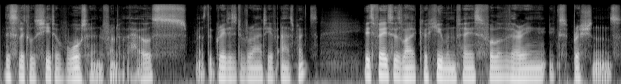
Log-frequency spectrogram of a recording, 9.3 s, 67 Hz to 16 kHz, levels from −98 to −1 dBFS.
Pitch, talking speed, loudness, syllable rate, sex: 95 Hz, 175 wpm, -22 LUFS, 4.7 syllables/s, male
